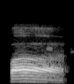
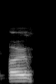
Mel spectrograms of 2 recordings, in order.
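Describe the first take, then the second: First: The vowel sounds like 'ah', rhyming with car. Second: The vowel sounds like 'oh', rhyming with go. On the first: The speaker calls it right. "no, it's far, far" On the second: The speaker calls it wrong. "I was going around calling it pho for a couple of years"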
